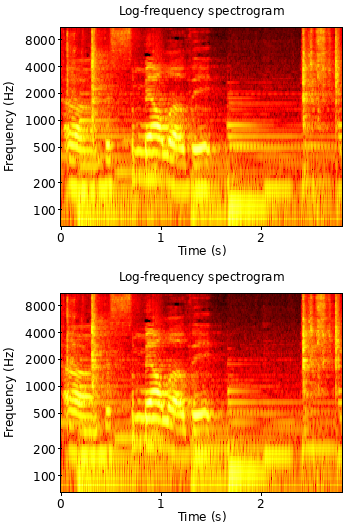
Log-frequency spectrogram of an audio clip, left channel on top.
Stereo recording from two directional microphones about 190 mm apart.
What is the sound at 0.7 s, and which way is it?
Music, 20° right (ahead or behind).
